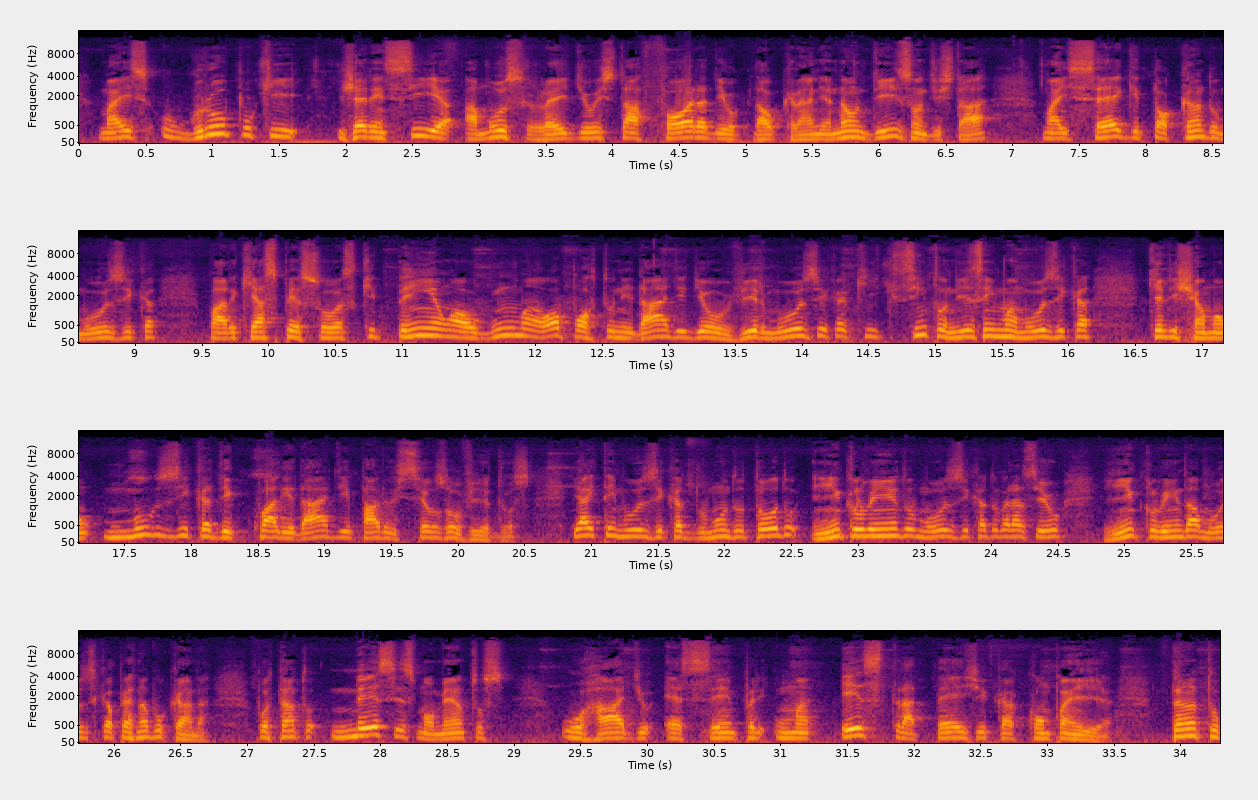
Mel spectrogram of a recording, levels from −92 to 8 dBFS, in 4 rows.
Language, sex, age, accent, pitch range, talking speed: Portuguese, male, 60-79, Brazilian, 125-160 Hz, 125 wpm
